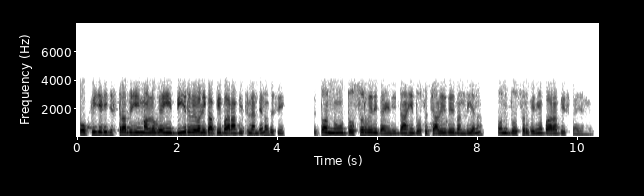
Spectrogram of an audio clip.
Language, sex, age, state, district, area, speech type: Punjabi, male, 45-60, Punjab, Pathankot, rural, conversation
